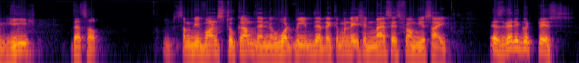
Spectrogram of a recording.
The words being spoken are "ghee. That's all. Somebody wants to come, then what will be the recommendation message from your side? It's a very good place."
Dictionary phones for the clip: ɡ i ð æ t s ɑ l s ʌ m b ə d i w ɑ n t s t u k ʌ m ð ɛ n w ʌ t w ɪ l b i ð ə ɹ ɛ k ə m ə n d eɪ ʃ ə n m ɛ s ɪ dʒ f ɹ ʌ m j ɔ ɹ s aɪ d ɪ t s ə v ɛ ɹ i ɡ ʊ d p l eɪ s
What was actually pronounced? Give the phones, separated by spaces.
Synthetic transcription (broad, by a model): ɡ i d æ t s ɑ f s ʌ m b ə d i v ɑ n t s t u k ʌ m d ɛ n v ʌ t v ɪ l b i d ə ɹ ɛ k ə m ə n d eɪ ʃ ə n m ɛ s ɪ z f ɹ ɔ m j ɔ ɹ s aɪ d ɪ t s v ɛ ɹ i ɡ ʊ d p l eɪ s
